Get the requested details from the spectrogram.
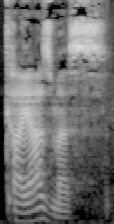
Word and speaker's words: chiasmus: Now, I have to really write it out like it sounds. Chiasmus. Because if I look the way it's spelled, I probably would never get it right. Chiasmus. It is spelled C-H-I-A-S-M-U-S. Chiasmus. It's spelled C-H-I-A-S-M-U-S.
